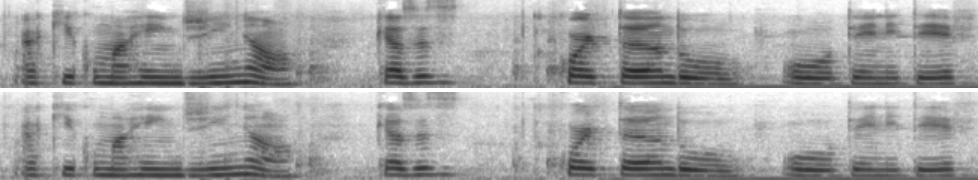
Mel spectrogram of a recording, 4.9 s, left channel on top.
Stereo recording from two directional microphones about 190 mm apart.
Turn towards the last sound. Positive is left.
turn(degrees=-10)  # may be behind; listen again after turning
